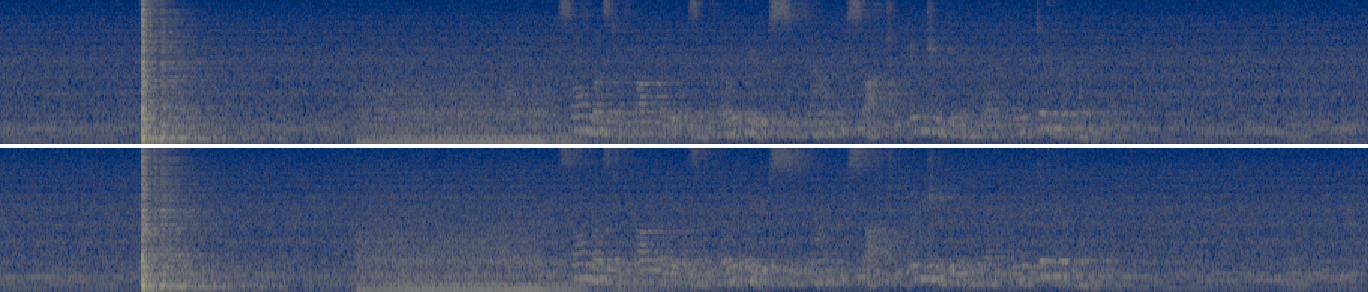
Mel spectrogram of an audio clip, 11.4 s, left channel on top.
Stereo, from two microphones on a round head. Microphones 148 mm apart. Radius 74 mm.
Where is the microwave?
80° right, 7 m.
